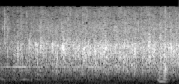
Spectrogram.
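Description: An audience applauds two teachers who became Amway business people, a dense continuous patter of many hands clapping at an even loudness, with a faint voice briefly rising near the end.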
